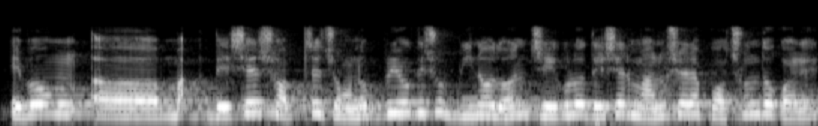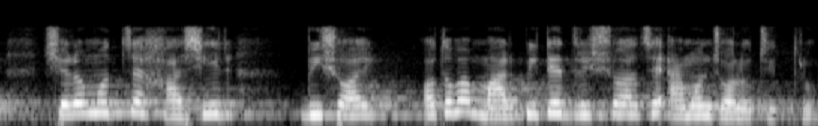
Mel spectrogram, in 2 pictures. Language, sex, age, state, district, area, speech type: Bengali, female, 18-30, West Bengal, Purulia, urban, spontaneous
